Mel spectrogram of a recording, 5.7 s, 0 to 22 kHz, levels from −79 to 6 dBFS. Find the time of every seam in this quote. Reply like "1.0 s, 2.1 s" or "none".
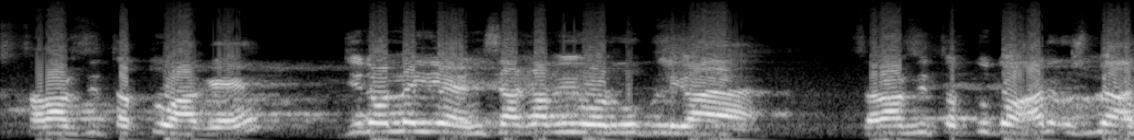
none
